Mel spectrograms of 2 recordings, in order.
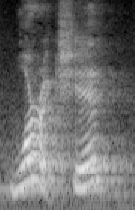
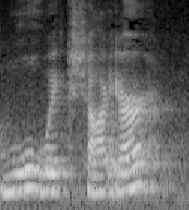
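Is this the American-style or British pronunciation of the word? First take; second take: British; American-style. First: It is said the British way, syllables shortened. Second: It is said the American way, syllables spelled out. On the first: The speaker calls it right. "We've got the word Warwickshire" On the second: The speaker calls it wrong. "not Warwickshire"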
